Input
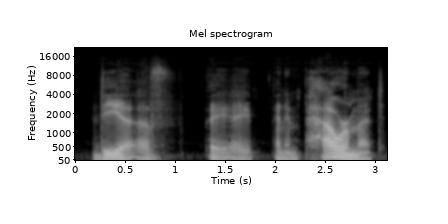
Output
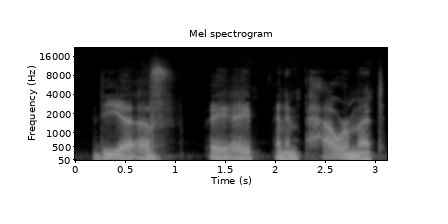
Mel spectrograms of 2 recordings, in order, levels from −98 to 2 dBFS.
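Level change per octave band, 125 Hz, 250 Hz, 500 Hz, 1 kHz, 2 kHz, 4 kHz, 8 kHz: -7.5 dB, -8.5 dB, -9.5 dB, -13.5 dB, -7.0 dB, -9.0 dB, 0.0 dB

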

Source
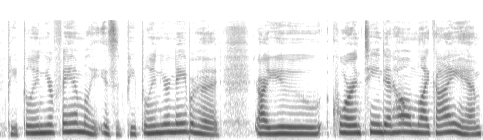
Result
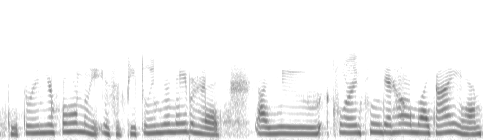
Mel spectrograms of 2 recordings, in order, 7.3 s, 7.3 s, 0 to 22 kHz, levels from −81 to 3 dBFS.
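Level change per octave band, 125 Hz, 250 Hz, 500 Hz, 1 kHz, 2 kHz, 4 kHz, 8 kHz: -9.5 dB, -11.0 dB, -9.5 dB, -7.5 dB, -6.5 dB, under -15 dB, under -35 dB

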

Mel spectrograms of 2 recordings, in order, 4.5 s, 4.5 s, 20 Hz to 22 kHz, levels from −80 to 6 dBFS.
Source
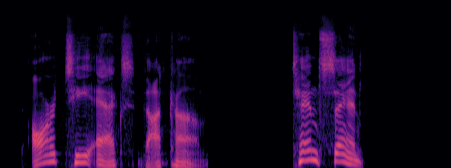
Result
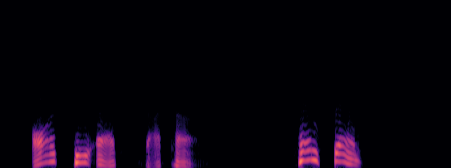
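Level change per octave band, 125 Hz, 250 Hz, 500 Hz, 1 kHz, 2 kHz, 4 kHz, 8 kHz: +2.0 dB, +2.5 dB, +1.0 dB, -7.5 dB, under -40 dB, under -40 dB, under -40 dB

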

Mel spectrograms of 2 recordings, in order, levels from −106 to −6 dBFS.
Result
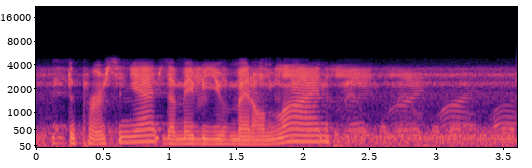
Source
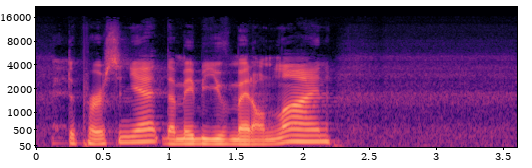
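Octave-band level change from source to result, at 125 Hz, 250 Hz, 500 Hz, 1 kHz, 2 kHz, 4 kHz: -8.0 dB, -6.5 dB, -7.5 dB, -8.5 dB, -1.0 dB, +4.0 dB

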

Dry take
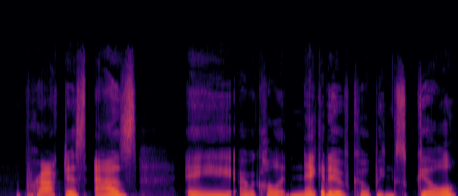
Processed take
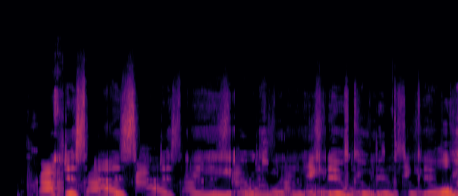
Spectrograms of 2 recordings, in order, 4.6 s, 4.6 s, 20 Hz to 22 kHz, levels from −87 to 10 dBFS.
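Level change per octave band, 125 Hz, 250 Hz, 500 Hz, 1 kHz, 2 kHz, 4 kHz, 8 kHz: -22.5 dB, -15.0 dB, -7.0 dB, -7.0 dB, -6.5 dB, -4.5 dB, -0.5 dB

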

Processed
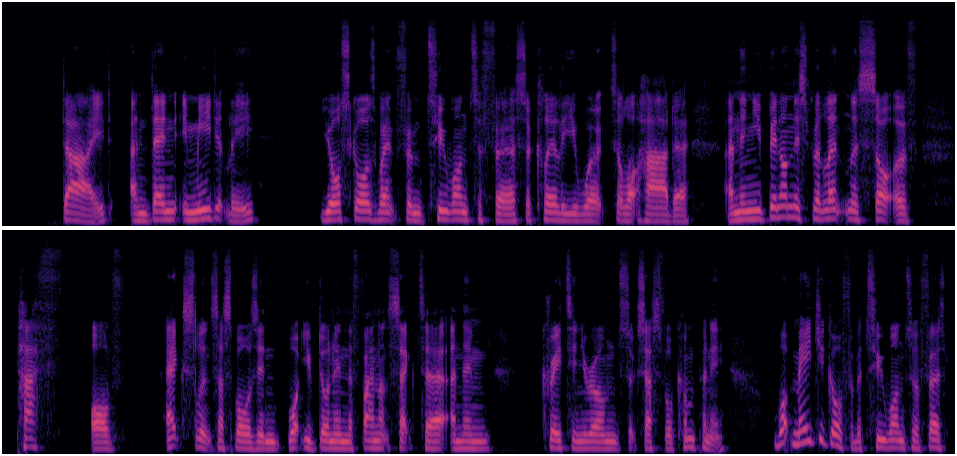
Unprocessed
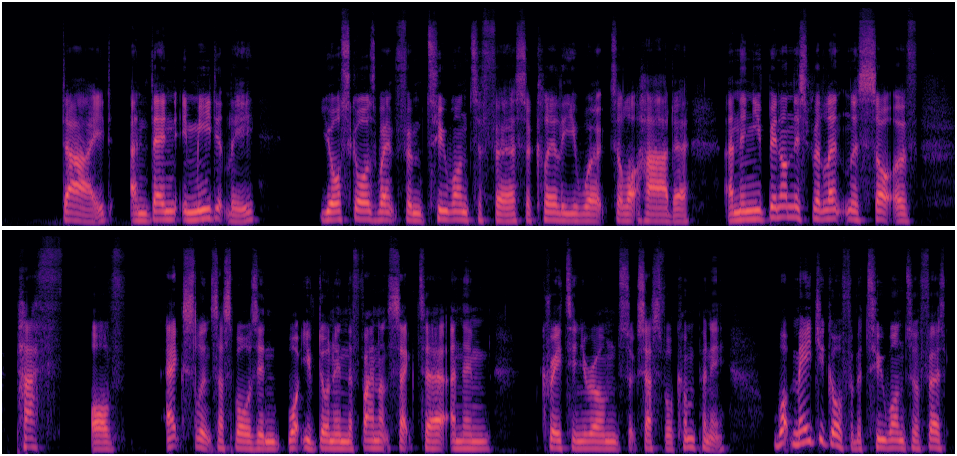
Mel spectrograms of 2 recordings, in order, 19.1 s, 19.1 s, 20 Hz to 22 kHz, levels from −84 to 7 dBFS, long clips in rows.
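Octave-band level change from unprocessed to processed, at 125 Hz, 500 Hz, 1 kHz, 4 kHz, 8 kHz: -7.0 dB, -7.0 dB, -7.0 dB, -7.0 dB, -7.0 dB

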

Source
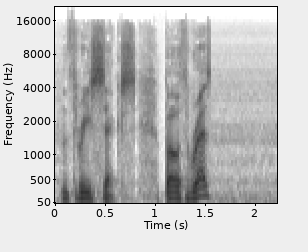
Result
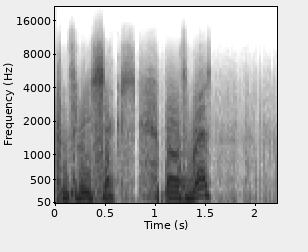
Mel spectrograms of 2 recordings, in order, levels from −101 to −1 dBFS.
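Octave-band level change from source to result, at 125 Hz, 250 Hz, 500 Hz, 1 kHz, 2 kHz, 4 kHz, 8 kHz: +10.0 dB, +8.0 dB, +6.5 dB, +4.5 dB, +5.0 dB, +2.0 dB, -2.5 dB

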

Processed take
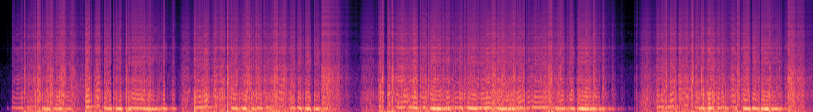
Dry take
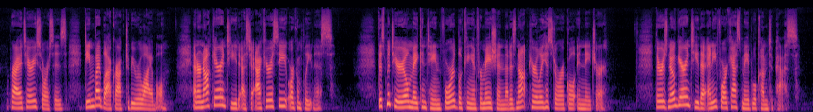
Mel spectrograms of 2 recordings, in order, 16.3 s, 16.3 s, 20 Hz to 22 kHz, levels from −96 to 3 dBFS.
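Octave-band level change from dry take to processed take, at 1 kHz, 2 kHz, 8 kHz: +1.5 dB, -2.5 dB, +5.0 dB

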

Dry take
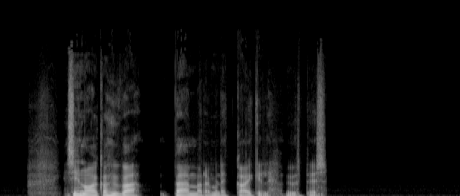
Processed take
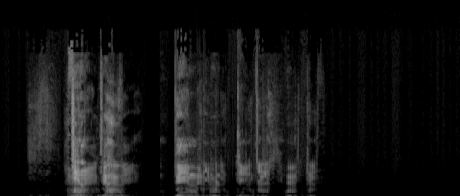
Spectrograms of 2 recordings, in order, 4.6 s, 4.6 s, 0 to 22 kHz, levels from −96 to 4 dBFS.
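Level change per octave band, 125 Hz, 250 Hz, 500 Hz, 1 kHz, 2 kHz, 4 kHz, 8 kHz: under -35 dB, under -40 dB, -30.5 dB, -28.0 dB, -3.5 dB, +1.5 dB, +2.0 dB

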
